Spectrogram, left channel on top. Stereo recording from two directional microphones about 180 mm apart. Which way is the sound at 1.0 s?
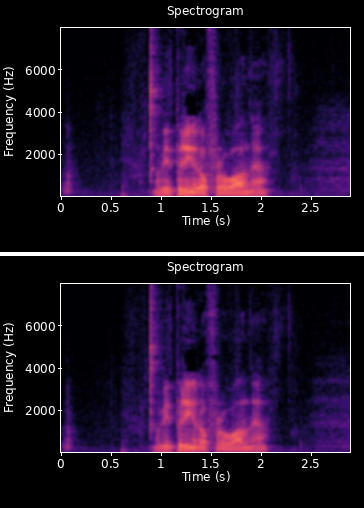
15° left (ahead or behind).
